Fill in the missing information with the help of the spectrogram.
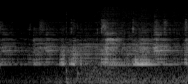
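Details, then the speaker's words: Music processed to simulate cochlear implant hearing: thin, tinny and hollow with the bass stripped away, hearable but not appreciable. "which is hearable, but it's maybe not appreciable. It's tinny, it's hollow, it's not what you and I hear if you listen to that piece of music."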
